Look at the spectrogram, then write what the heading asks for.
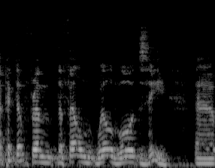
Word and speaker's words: World War Z: up from the film world war z uh world war zed depending on whether you believe in the american pronunciation or the british pronunciation anyway brad pitt wells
